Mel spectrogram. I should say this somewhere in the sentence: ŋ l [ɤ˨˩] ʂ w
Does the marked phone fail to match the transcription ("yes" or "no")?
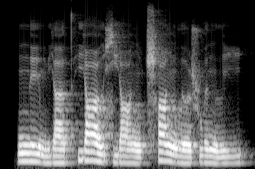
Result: no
